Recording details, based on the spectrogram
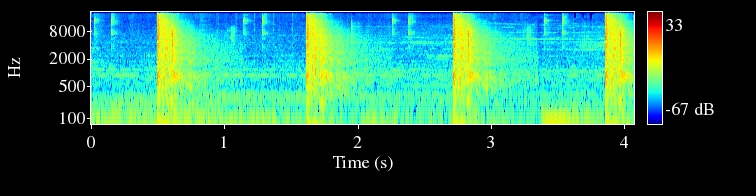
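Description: Gunfire in the video game Underrail during bullet time: five heavy, booming shots spaced about a second apart, each a sharp crack trailing into a decaying rumble.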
